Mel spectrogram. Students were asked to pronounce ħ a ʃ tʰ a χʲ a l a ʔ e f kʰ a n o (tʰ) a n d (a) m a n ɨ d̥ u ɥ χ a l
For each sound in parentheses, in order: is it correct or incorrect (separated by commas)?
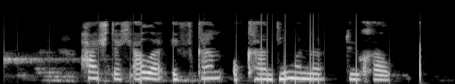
incorrect, incorrect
